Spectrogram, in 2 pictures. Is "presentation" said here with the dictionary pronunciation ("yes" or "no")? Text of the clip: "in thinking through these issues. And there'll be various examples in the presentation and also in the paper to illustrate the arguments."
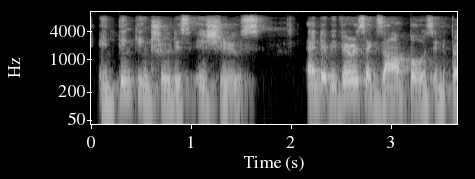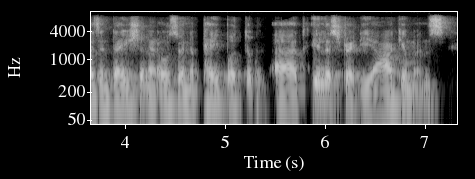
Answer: yes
